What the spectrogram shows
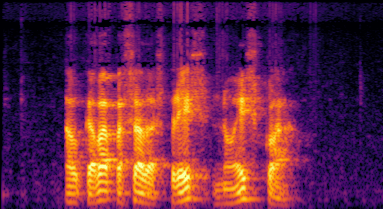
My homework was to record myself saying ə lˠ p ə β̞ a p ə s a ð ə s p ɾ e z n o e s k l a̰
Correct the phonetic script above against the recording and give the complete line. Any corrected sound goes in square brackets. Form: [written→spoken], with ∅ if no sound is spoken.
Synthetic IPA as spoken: ə lˠ [p→k] ə β̞ a p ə s a ð ə s p ɾ e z n o e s k l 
